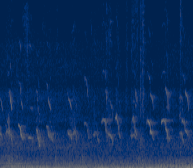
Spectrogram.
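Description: Several chickens cluck and chatter continuously nearby, their short clucks overlapping in a busy, steady stream.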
